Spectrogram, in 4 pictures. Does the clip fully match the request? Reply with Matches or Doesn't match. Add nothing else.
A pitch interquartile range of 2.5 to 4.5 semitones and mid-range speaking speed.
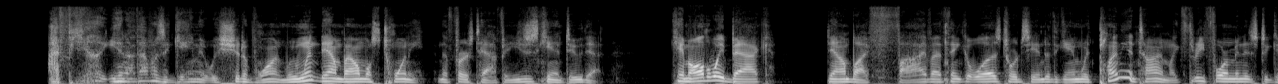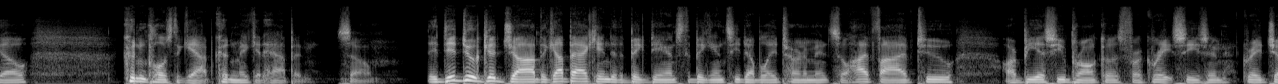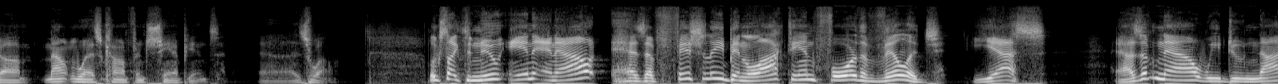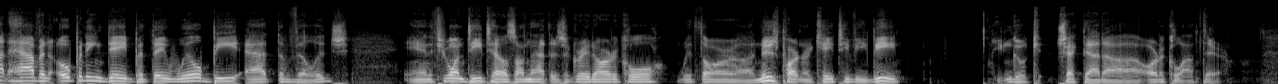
Doesn't match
